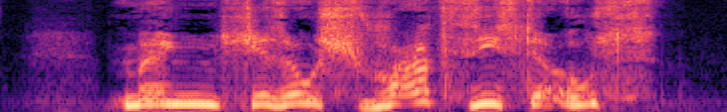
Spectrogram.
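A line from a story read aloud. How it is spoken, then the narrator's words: Startled cry. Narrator (German): rief erschrocken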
